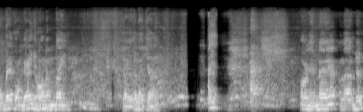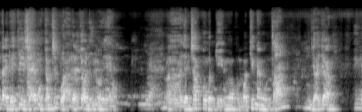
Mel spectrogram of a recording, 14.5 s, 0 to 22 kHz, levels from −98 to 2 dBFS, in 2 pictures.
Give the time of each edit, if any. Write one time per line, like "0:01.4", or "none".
none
